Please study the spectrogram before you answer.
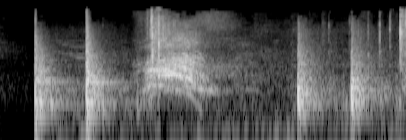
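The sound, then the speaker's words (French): French football supporters doing the Icelandic thunderclap chant at a tournament: a few loud, booming unison claps with a crowd's deep shouts between them, the claps widely spaced and a longer massed roar in the middle. “Voilà, un thunderclap, le salut popularisé par les supporters de l'équipe d'Islande dans ce tournoi, désormais adopté donc par ceux des Bleus qui l'ont repris à leur sauce.”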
